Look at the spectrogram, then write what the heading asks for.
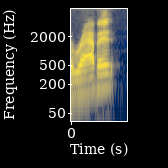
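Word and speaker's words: rabbet: the sash frame or this is actually called a rabbit is the term for the the P the the way the wood shape for the glass to go in it's spelled r-a-b-b-e-t though not right it and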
